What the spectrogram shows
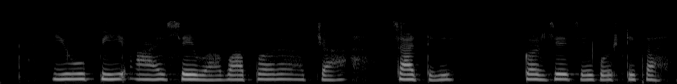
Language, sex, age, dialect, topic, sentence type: Marathi, female, 25-30, Southern Konkan, banking, question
